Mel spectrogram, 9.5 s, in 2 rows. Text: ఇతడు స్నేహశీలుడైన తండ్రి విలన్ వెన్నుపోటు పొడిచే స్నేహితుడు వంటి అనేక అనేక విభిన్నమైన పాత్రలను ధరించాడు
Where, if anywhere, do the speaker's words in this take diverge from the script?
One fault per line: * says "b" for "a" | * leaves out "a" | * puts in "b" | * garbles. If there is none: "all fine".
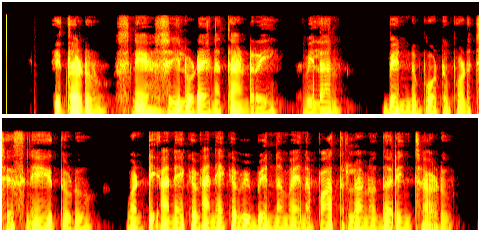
all fine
